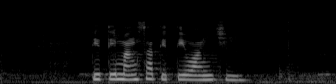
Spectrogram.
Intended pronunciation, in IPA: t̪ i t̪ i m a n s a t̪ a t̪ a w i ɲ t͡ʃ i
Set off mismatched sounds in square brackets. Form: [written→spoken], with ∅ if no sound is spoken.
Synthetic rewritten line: t̪ i t̪ i m a [n→ŋ] s a t̪ [a→i] t̪ [a→i] w [i→a] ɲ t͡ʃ i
